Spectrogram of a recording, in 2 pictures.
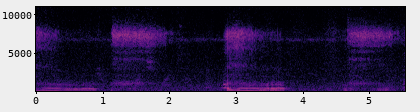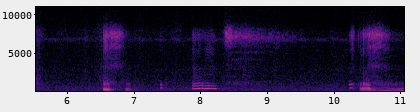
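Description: A cat snoring: soft, rhythmic rattling snores on each breath in, alternating with airy breathing out, in a quiet room.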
